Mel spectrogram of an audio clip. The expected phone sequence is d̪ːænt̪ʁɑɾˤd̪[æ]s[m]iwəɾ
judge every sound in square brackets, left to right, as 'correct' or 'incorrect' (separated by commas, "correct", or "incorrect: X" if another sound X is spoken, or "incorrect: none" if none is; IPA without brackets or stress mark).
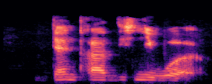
incorrect: i, incorrect: n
